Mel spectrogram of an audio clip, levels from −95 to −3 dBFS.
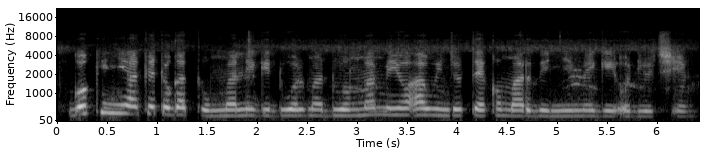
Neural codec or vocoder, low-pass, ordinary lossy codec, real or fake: none; 9.9 kHz; Opus, 16 kbps; real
